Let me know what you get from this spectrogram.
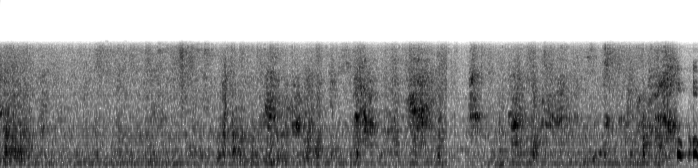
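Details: Navarre and Holly, two pet dogs, romping with each other indoors in a living room; a continuous rough scuffle of snorts, huffs and short yips, with faint music behind.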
